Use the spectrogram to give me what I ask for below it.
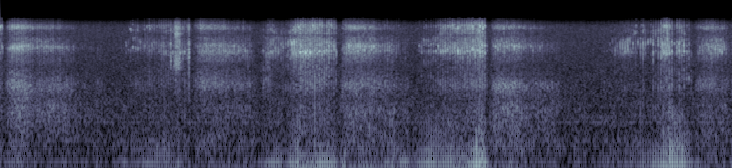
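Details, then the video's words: Male cat with fluffy white mittens purring during a stretch, a loud low rumble pulsing with its breathing, broken by several brief rustling bursts from its movement. "Purring Cat Stretches His Fluffy White Mittens"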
